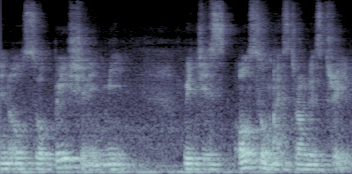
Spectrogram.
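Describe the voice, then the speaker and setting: A man talks at a medium pitch and a fairly quick pace. The room echo is audible, and there is noticeable background noise. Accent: Malaysian. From Malaysia, Batu Pahat (Johor). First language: Malay. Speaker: job interview candidate. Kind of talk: mock job interview. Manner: formal.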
